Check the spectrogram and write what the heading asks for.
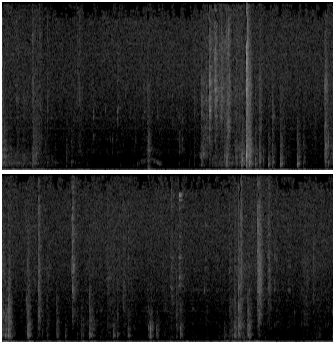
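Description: Kittens batting the ball around a Catit plastic trackball toy: irregular clicks and rattles of the ball and plastic track, over a steady low hum.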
